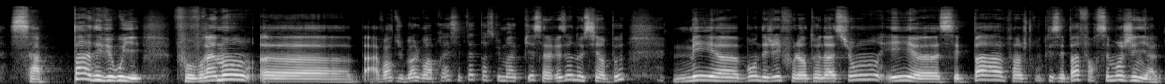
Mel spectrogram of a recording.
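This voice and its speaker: Reviewing a phone in his resonant apartment, a tech reviewer talks casually in a fairly high, slightly mellow voice. He's chatty, leans on lots of fillers, and trails off while trying out features.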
